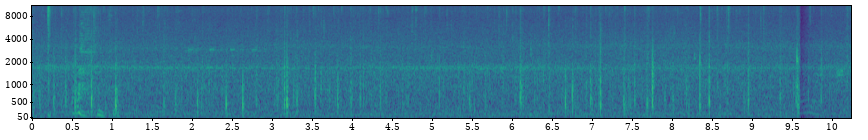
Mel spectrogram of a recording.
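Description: Rain pattering and dripping onto a tarp shelter, with many separate sharp drop hits over a steady hiss. A faint steady high tone runs underneath.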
